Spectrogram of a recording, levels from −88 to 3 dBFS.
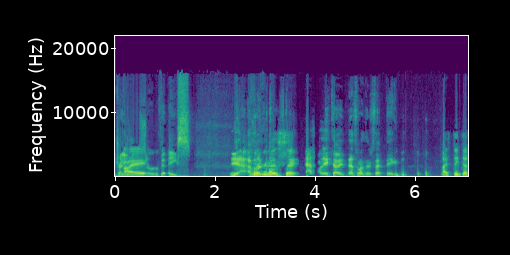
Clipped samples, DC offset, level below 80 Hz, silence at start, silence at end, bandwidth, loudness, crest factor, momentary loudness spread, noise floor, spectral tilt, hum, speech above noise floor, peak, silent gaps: under 0.1%; under 0.1%; -52 dBFS; 0 s; 0 s; 17 kHz; -15 LUFS; 16 dB; 13 LU; -42 dBFS; -3.5 dB/octave; none; 26 dB; 0 dBFS; none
